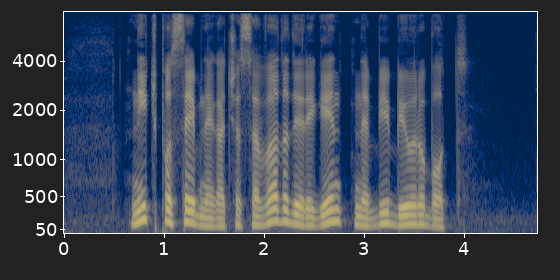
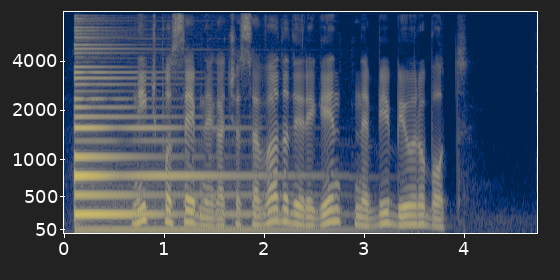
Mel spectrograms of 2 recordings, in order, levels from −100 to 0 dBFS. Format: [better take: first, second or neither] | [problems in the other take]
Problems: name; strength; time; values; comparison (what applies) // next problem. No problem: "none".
first | background sound (Acoustic guitar); 5 dB above the speech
